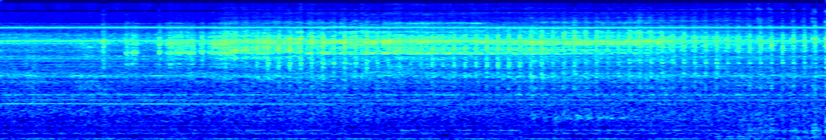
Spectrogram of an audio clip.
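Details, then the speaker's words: Lathe turning a Corian faceplate, flattening its face. A fast rattling chatter buzz over the lathe hum shows the surface is not completely level yet. Tool chatter from an uneven faceplate surface. "See, you can hear it, even here where it's all solid, you can hear a little bit of chatter, meaning that it's not completely level."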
